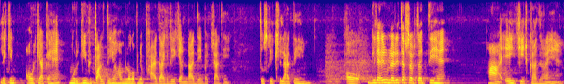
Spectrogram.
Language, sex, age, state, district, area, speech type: Hindi, female, 60+, Uttar Pradesh, Bhadohi, rural, spontaneous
